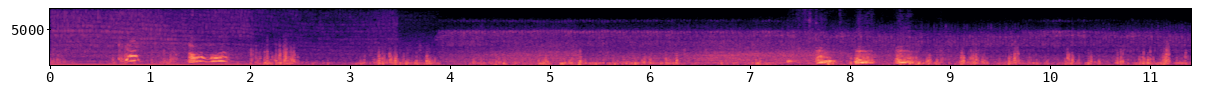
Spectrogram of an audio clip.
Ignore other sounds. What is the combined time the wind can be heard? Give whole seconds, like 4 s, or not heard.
11 s.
